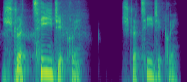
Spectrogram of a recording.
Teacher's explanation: four syllables and the stress is on the second syllable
